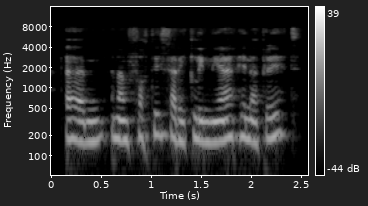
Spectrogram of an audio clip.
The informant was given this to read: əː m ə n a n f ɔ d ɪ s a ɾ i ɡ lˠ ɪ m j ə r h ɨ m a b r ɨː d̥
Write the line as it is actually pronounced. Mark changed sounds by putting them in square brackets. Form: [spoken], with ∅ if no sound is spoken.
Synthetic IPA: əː m ə n a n f ɔ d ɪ s a ɾ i ɡ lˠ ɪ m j [a] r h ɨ [n] a b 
